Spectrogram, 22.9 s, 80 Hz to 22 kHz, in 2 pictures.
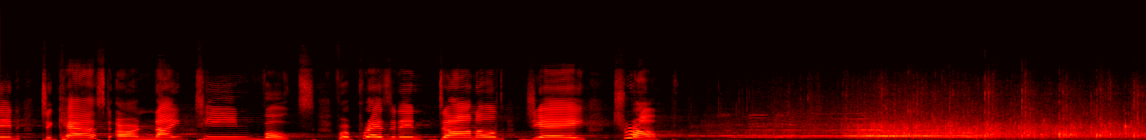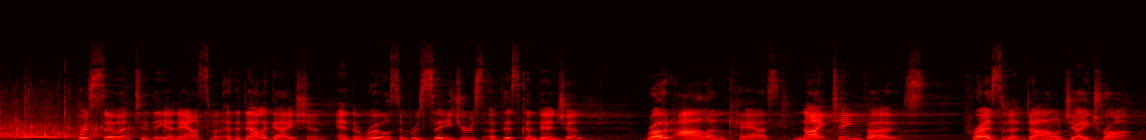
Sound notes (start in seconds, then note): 10.6 applause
